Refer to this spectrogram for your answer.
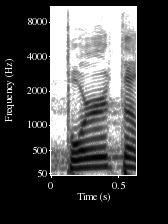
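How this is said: The R sounds like an American English R. "like an American R"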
